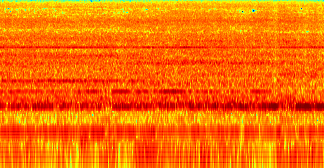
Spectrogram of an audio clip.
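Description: A machine spindle whines steadily as it routs wood.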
